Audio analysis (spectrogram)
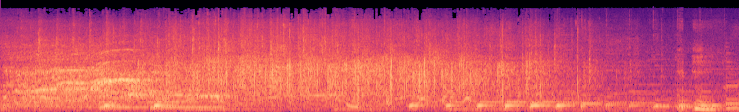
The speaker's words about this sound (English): Do you hear how they applauded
